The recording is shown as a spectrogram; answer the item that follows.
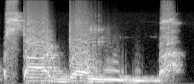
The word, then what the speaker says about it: Stardumb: Stardumb. As in D-U-M-B. The B is silent.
